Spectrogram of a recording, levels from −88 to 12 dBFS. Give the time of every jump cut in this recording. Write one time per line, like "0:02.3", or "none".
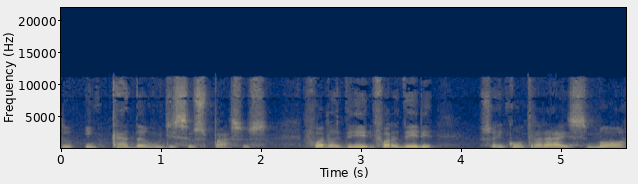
0:02.4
